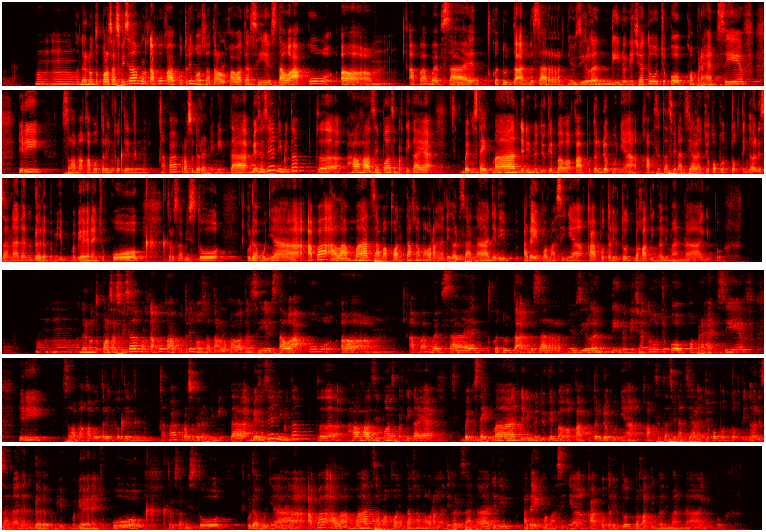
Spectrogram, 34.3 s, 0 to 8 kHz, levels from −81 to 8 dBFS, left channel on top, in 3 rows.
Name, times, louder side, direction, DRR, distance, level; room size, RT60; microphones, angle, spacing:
voice 1, 0.5-5.8 6.1-12.0 12.3-15.9 16.1-26.1 26.5-33.9, left 5 dB, 65° left, 10 dB, 0.5 m, -31 dB
8.3 x 4.9 x 2.6 m, 0.90 s
head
